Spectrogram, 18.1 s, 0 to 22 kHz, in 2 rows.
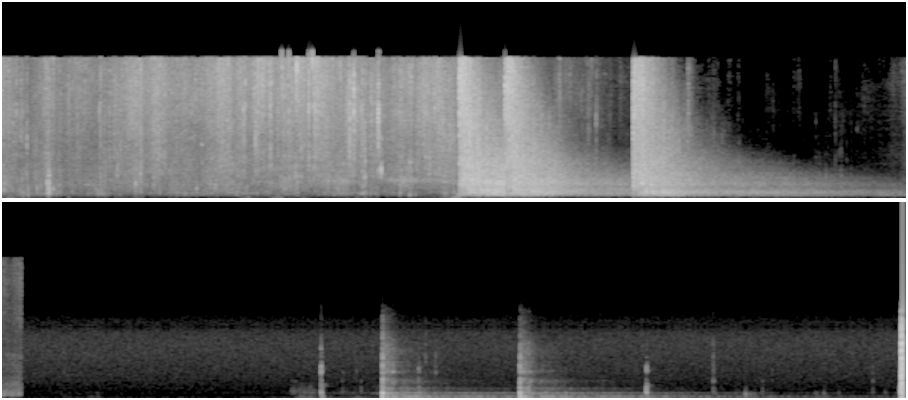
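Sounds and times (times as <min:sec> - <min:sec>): footsteps through heather: 0:00.0 - 0:09.3
shotgun shots: 0:04.6 - 0:09.3.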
